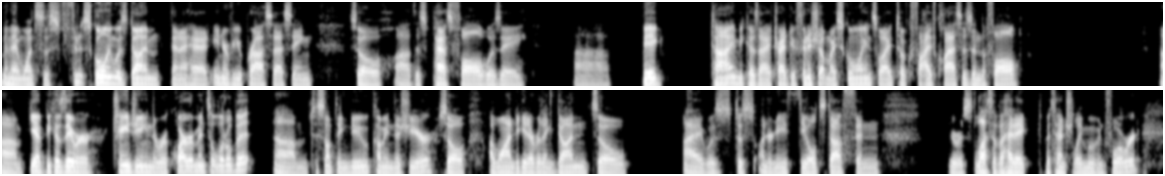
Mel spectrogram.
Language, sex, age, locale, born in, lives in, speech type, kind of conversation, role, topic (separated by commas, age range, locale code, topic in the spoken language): English, male, 45-49, en-US, United States, United States, conversation, advice, user, How can I show I'm ready for a promotion and approach my manager about it?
